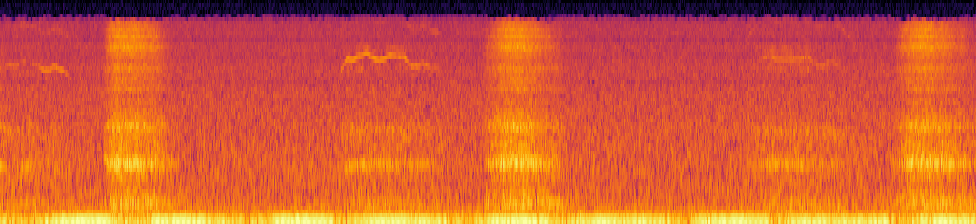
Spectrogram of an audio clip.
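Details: Light snoring in ASMR sleep recording: soft, regular snoring sounds on breaths about every four seconds over a steady low hum, with faint whistling between them.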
